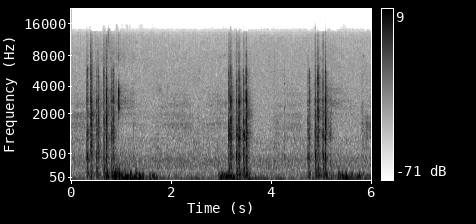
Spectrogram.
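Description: Silicone spatula scraping wheat paste off a metal mesh sieve into a plastic bowl, with quick clicks and taps against the sieve and bowl in three short bursts.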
